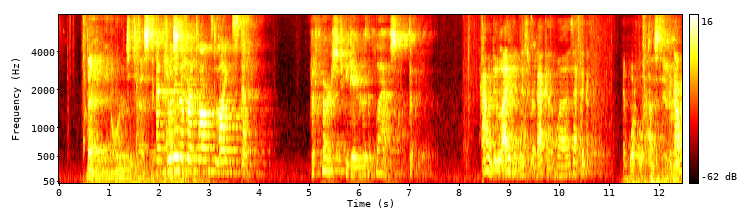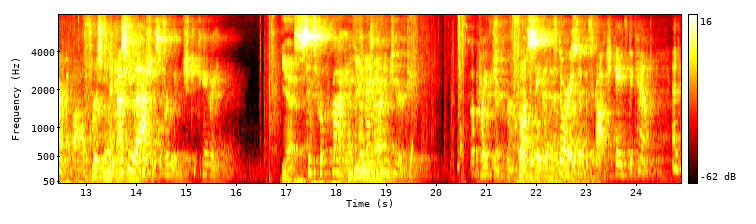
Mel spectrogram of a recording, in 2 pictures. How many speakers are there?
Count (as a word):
five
